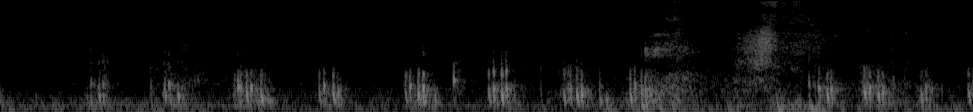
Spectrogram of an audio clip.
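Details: Pet guinea pig Max purring as it walks beside its loving owners indoors; soft low pulses repeat about three times a second in a steady stutter, with light rustling and a brief higher noise midway.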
